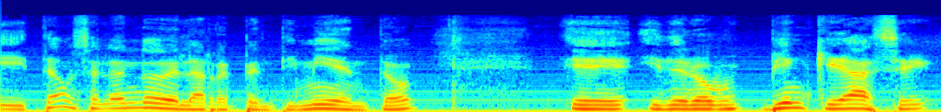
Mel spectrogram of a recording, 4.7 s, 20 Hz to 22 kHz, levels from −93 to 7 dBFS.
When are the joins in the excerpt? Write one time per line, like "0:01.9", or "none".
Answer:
none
